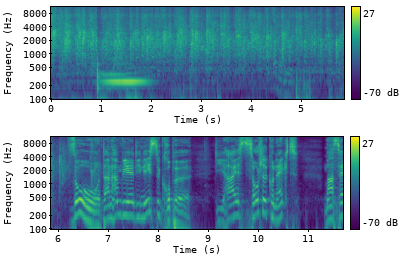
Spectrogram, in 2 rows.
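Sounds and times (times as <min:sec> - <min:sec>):
audience applause: 0:00.0 - 0:06.8
speech: 0:06.3 - 0:11.6.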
